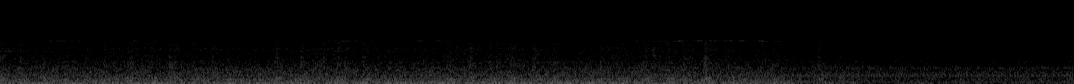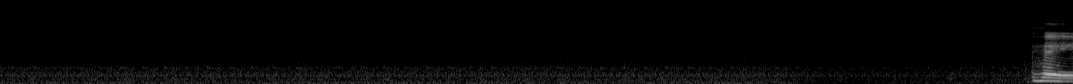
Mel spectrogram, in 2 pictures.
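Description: A pulpwood train in the video game Railroader rumbles along steadily with a low, droning rattle that eases quieter partway through, ending with a brief loud burst.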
